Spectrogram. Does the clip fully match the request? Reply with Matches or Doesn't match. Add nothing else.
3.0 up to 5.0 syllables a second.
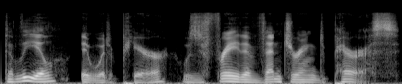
Matches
